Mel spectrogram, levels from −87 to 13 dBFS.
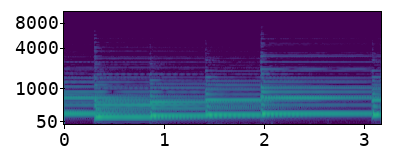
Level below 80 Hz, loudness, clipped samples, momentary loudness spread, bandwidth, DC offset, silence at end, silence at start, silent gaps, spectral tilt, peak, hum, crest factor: -82 dBFS; -35 LUFS; under 0.1%; 4 LU; 5.6 kHz; under 0.1%; 0 s; 0 s; none; -10.5 dB/octave; -22 dBFS; none; 12 dB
